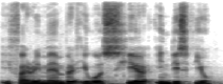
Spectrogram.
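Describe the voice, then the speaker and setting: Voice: mid-range voice, flat delivery, a little fast, a little mellow. Caribbean-Spanish-accented coding teacher. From Latin America, Caribbean. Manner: repeats 'remember' and 'okay', explains step by step, coaxes students. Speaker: programming instructor. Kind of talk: live coding class with students.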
